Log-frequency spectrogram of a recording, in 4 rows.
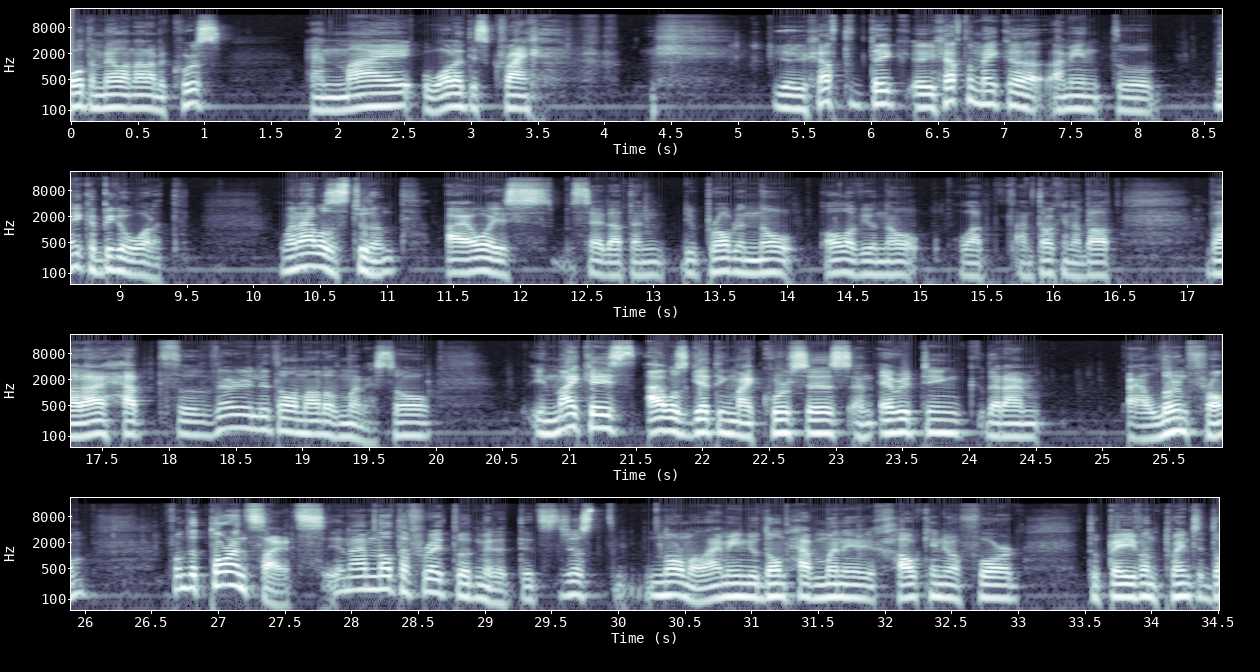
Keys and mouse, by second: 4.8 alt+q, 18.2 alt+q, 20.8 ctrl+z, 27.2 1, 31.2 2.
